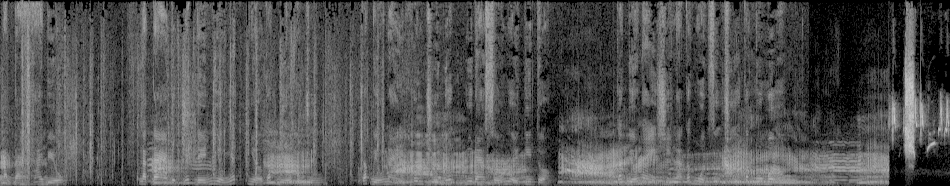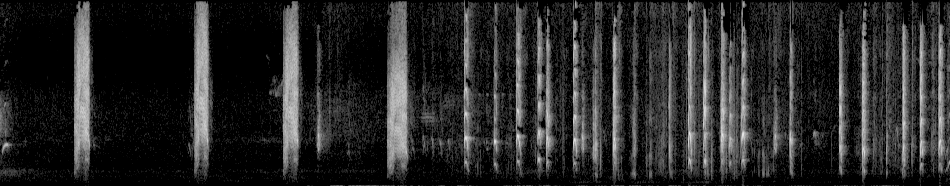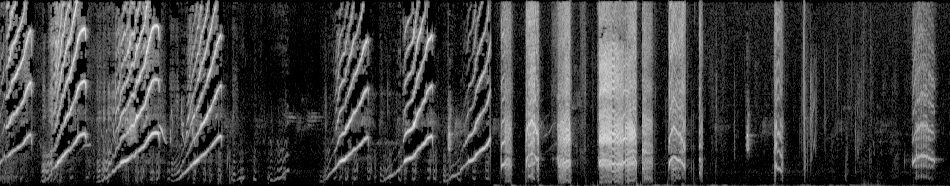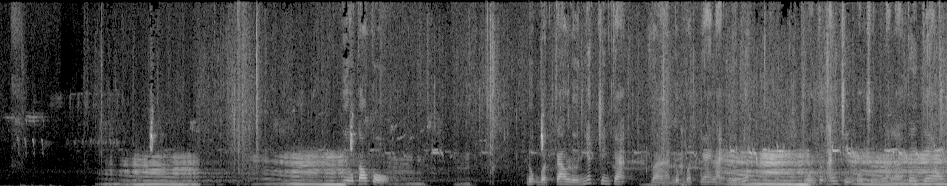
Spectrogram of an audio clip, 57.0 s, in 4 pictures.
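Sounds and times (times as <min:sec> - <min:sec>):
rodents squeaking: 0:26.8 - 0:38.8, 0:42.2 - 0:42.6.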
